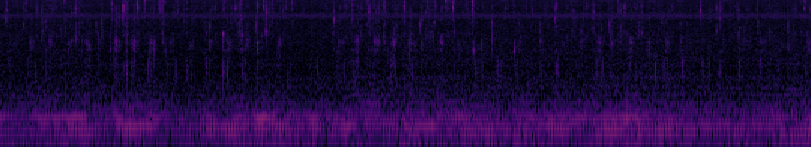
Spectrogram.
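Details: Pet cat drinking water indoors, lapping and licking, with no talking: soft, irregular clicking ticks from the tongue scatter across the recording above a steady low droning hum.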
